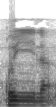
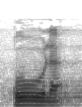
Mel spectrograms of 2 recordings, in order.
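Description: First: The first vowel is i with a hint of u. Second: The first vowel is a pure u sound. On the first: "الثانية الإشمام ... إشمام الكسر شيئا من الضم" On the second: "الثالثة إخلاص ضم أوله"

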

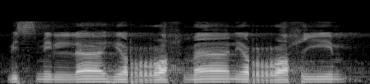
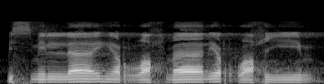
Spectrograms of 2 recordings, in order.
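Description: First: The r sound is trilled with many taps. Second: The r sound is trilled with a moderate amount. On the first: The speaker calls it wrong. "إذا كررت أكثر" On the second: The speaker calls it right. "لكن الراء فيها تكرار"

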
